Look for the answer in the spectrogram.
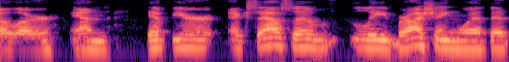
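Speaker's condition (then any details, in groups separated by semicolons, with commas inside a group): Primary lateral sclerosis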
